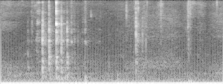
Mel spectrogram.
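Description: Quiet room tone with a steady low electrical hum and a few faint light clicks.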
